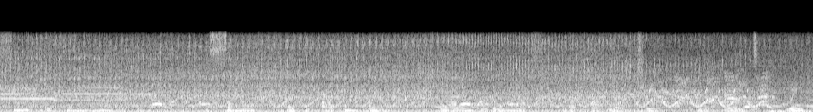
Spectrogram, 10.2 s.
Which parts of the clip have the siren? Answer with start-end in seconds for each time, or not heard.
0.0-10.1.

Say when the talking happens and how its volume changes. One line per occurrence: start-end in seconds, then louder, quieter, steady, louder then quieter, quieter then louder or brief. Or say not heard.
0.0-10.1 steady.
